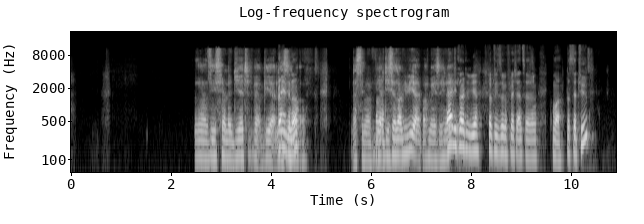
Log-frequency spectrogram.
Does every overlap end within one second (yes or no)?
yes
